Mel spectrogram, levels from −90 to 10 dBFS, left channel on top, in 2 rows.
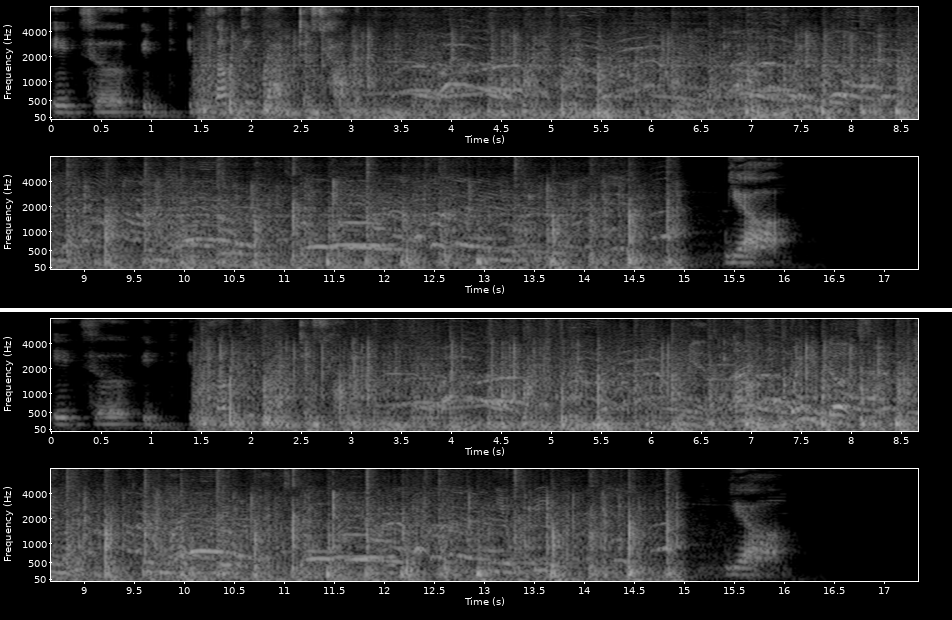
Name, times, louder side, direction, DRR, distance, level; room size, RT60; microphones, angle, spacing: voice 1, 0.0-3.2 10.3-10.5 11.2-11.3 15.4-16.1, left 6 dB, 70° left, 0.5 m, -40 dB
sound 1, 1.4-15.0, right 2 dB, 20° right, 0.5 m, -37 dB
Cheering, 3.1-14.9, equal, 25° left, 0.6 m, -40 dB
voice 2, 5.2-8.2 8.6-9.1 9.4-15.5, right 5 dB, 85° right, 0.4 m, -43 dB
2.7 x 2.6 x 2.7 m
head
